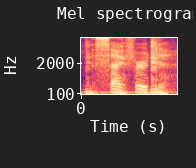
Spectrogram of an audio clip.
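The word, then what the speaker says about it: Sypherd: r d as in david say that says pronounce it ciphered cipher there's no f in there folks no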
